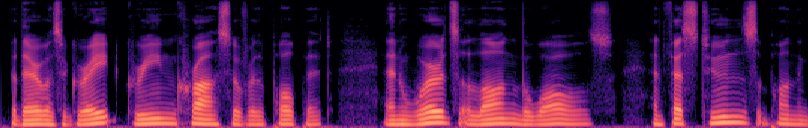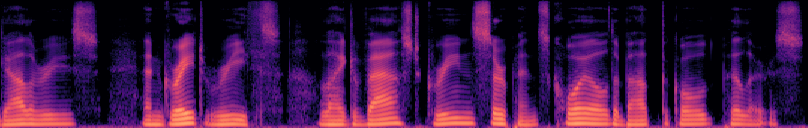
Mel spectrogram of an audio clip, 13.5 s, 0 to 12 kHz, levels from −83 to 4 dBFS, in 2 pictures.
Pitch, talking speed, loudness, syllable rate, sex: 120 Hz, 145 wpm, -19 LUFS, 3.7 syllables/s, male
